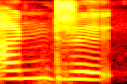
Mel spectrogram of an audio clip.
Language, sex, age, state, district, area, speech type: Tamil, female, 18-30, Tamil Nadu, Krishnagiri, rural, read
